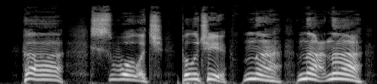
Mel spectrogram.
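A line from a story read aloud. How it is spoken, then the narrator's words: Furious yelling. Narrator (Russian): заорал напарник убитого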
